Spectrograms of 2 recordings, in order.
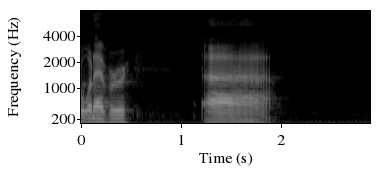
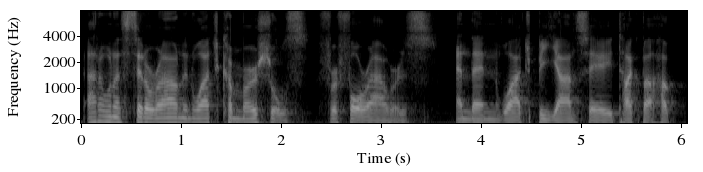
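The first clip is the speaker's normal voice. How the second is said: ordinary talk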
